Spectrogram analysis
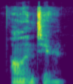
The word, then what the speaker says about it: Palantir: Palantir. Yeah. No, Thanks. Thanks, I guys. know I know that is the correct pronunciation, but it's Planeteer.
